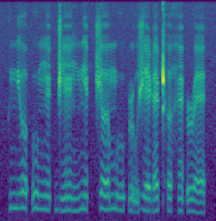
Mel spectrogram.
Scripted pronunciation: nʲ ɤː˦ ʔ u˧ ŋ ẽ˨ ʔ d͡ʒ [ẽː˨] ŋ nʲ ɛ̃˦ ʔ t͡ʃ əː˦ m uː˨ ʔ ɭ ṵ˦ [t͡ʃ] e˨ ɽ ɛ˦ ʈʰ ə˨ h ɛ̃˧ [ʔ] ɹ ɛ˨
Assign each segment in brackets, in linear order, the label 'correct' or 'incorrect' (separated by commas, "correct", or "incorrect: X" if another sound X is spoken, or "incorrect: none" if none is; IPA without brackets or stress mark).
correct, incorrect: ʒ, correct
